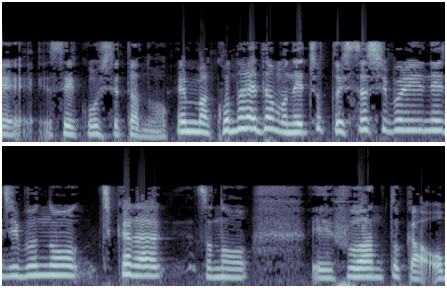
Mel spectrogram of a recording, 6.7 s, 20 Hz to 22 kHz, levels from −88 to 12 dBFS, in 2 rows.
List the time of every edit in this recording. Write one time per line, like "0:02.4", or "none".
0:01.2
